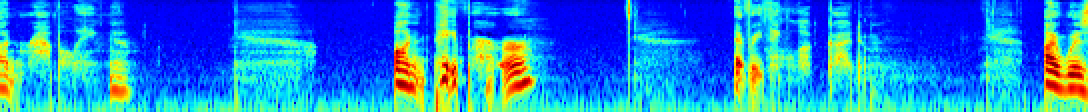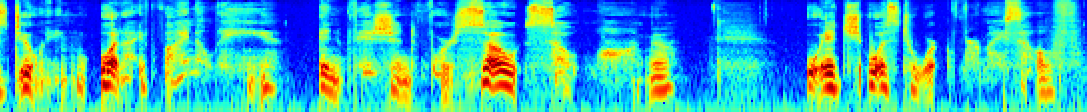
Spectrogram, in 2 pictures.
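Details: Adult woman with diagnosed spasmodic dysphonia, which she links to stress; her voice began to fail and she says it is still audible as she works through it; spasmodic dysphonia.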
